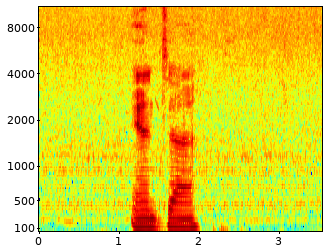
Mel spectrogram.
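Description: Honeybees from a swarm being installed at a hive, with two short, loud buzzing passes close by over a steady low background hum. One brief spoken word is heard.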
